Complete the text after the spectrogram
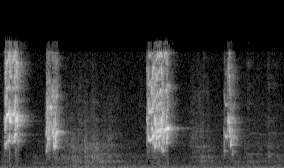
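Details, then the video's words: Rosy-faced lovebird, kept as a pet, giving four quick shrill, scratchy chirps over under three seconds, the third longest and harshest. "Lovebird Chirping Sounds"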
